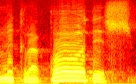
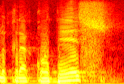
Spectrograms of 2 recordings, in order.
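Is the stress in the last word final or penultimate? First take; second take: penultimate; final. First: The stress falls on the penultimate syllable. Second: The stress falls on the final syllable. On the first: The speaker calls it right. "אלא מקרא קודש מלעיל" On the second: The speaker calls it wrong. "לא אומרים מקרא קודש"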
